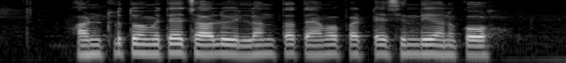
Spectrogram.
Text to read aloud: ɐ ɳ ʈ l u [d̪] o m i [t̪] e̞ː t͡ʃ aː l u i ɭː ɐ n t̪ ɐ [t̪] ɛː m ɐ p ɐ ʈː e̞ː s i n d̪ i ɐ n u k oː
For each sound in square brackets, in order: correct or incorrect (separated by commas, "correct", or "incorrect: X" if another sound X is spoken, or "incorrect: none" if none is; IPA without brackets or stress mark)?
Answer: incorrect: t̪, correct, correct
